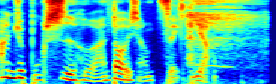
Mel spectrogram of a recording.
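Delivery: feigned cold tone. Imagining being the hairdresser speaking to a client, mock-cold remark. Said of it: "我就冷冷的说一句".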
